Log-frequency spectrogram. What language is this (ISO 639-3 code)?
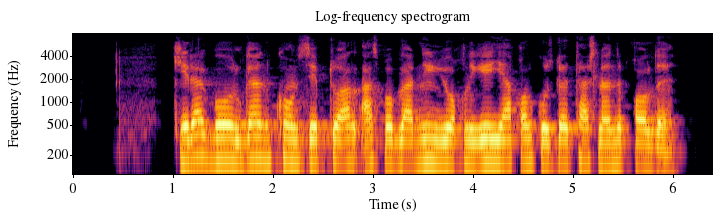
uzb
